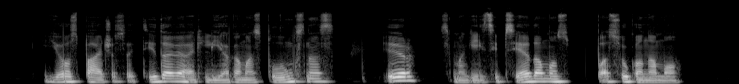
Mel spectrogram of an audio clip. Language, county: Lithuanian, Šiauliai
